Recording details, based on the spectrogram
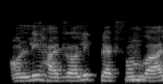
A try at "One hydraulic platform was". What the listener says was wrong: Only नहीं है, one है. थोड़ा patience में बताइए, बोलिए, ठीक है.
